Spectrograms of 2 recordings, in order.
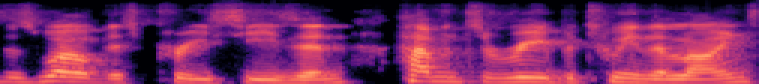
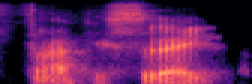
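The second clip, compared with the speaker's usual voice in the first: frustrated whisper. Real, not acted. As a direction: whisper "Fuck's sake" under your breath. Frustrated while scrolling for quote.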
